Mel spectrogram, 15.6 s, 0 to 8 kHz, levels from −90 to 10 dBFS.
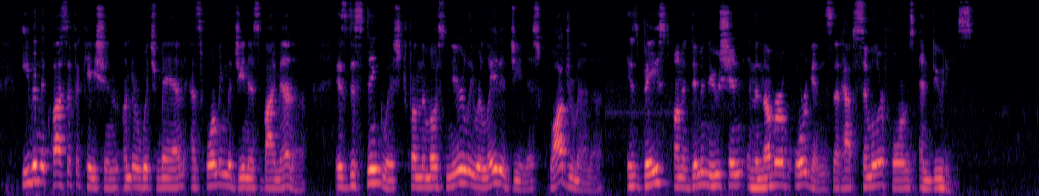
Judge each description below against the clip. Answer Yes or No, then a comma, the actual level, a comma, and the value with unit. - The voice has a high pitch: No, medium, 150 Hz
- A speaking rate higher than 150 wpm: No, average, 140 wpm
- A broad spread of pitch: No, average, 4.3 semitones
